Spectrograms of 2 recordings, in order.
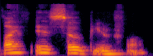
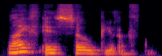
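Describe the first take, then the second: First: Said in the usual way. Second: Awed echo. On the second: Retold or imitated. Coming back from the Bufo trip, echoing herself in awe. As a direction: repeat it, lingering in awe. Crying and laughing after Bufo.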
